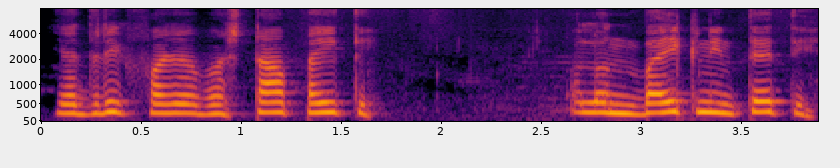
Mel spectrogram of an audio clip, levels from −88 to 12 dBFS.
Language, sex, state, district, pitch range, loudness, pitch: Kannada, female, Karnataka, Koppal, 240-265 Hz, -14 LUFS, 255 Hz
